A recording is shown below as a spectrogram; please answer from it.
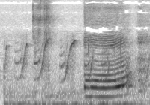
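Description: Hamster squeaking: several short, quick rising squeaks, then a longer squeak about a second in, over a low hum.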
